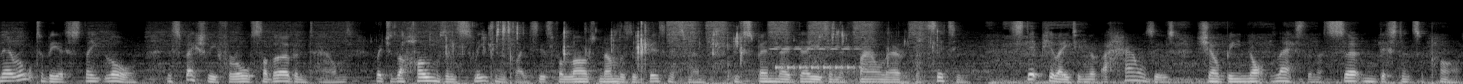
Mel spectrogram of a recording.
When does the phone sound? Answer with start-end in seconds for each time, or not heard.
7.2-8.7.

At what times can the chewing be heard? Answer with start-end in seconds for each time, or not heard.
3.9-9.6.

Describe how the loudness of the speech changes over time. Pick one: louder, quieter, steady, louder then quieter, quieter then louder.
steady.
